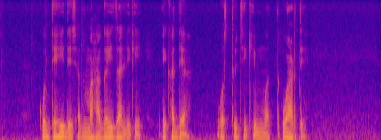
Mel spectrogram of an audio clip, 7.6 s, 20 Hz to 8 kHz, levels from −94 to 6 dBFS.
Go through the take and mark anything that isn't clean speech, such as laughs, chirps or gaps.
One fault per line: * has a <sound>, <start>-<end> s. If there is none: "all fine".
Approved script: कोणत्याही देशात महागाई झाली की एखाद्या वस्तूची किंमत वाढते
all fine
